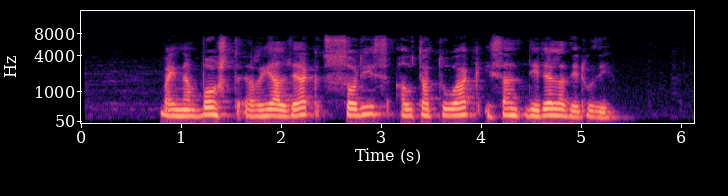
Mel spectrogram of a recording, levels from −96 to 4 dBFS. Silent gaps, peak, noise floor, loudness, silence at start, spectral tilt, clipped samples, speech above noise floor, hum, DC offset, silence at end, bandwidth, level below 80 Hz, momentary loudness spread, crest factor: none; -2 dBFS; -70 dBFS; -18 LUFS; 0.8 s; -7.5 dB/octave; under 0.1%; 52 dB; none; under 0.1%; 0.8 s; 7.4 kHz; -60 dBFS; 8 LU; 16 dB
